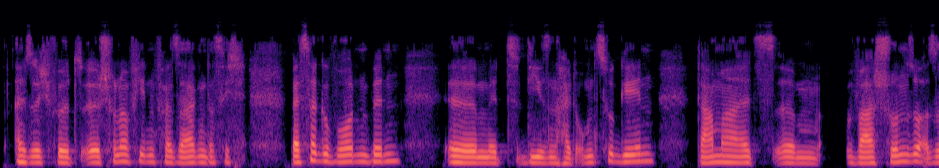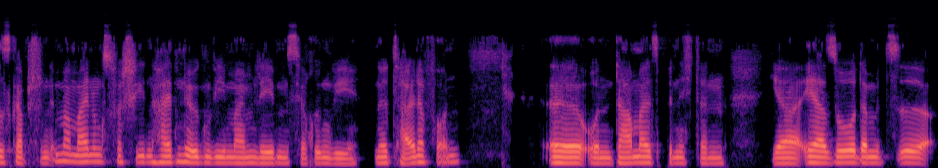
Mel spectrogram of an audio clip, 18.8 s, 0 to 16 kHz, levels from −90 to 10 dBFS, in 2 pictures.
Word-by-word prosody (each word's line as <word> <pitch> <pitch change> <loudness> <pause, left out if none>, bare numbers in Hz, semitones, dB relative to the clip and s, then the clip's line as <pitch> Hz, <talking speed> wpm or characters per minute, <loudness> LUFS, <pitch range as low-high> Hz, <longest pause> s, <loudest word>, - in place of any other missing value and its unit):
Also, 130 -3 +1
ich 130 +2 -3
würde, 130 0 +2
äh, - - +5
schon 145 +4 -3
auf 150 -1 -2
jeden 140 -2 -3
Fall 135 -1 -2
sagen, 130 +1 0
dass 125 +2 -7
ich 130 - -9 0.4
besser 135 +6 +3
geworden 145 -1 0
bin, 155 +2 -1 0.4
äh, 130 -3 +5
mit 120 0 -2
diesen 120 -2 0
halt 115 - -2
umzugehen. 150 +3 -2 0.4
Damals, 130 0 0
ähm, 120 -2 -2 0.2
war's 120 -1 +1
schon 140 +3 0
so 155 0 +1
also, 130 -1 -3
es 130 0 -3
gab 120 - -2
schon 120 0 -7
immer 155 +2 -2
Meinungsverschiedenheiten 140 -1 -1
irgendwie 125 -2 +2
in 125 - 0
meinem 120 0 0
Leben, 120 0 0
ist 120 - -7
ja 110 - -3
auch - - -18
irgendwie, 110 -1 -2 0.2
ne, 125 0 0
Teil 125 - 0
davon. 140 +1 -3 0.8
Äh, 125 -1 +7
und 115 -1 0
damals 125 +1 +2
bin 120 - -5
ich 120 - -7
dann 115 0 -5 0.4
ja 115 0 +3
eher 130 -2 +4
so 130 +2 +4
damit, 125 -1 0
äh, 125 0 +2
130 Hz, 165 wpm, -24 LUFS, 120-140 Hz, 0.8 s, Äh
